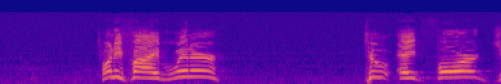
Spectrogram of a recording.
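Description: An elderly man speaks loudly and expressively into a microphone.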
